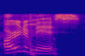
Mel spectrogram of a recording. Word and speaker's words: Artemis: And she says how the hunter Actaeon, butcher that name, he stumbles across the goddess Artemis, A-R-T-E-M-I-S. I've seen Artemis. – That. Yeah, Artemis. While Artemis. She's bathing. And she gets mad and turns him into a stag. – Mm. – And the name Artemis in by the Romans is Diana.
